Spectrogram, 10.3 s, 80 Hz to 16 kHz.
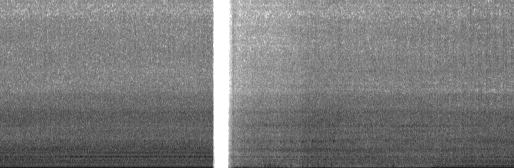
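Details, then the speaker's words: Engine at idle: a smooth, steady, quiet hum with no knocks or ticks. A compression test about 5 years ago showed the two rear cylinders low, which the owner thinks would improve hot. Normal idle. "Yeah, you should have recognised when I started it, but listen to that. There's not a sound. This is why I won't take it out."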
